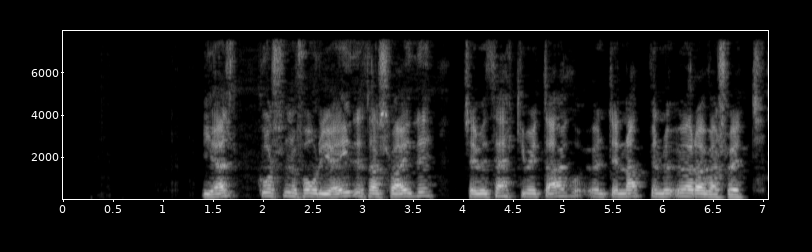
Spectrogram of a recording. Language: Icelandic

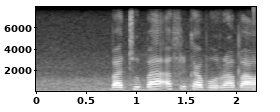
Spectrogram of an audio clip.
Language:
Southern Sotho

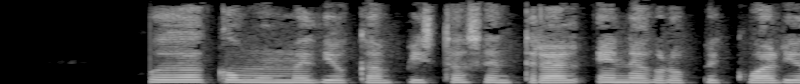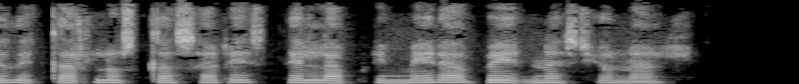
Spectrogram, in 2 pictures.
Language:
Spanish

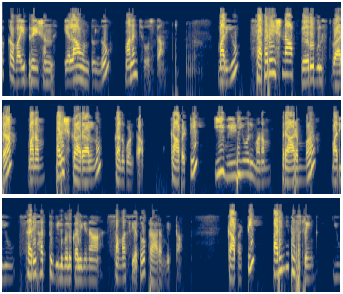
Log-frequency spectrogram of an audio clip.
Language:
Telugu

